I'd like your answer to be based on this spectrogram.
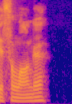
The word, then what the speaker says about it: Salonga: How do you say Nope. – her last name? Am I saying it wrong? – Leah Salonga. – Leah Salonga. Okay. I think I'm switching the G and the N. Salonga, like I'm saying baloney or Bologna or whatever.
